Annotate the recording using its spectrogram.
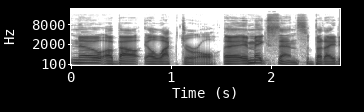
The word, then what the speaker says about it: electoral: Okay, first I'm going to say pronunciation-wise, it technically, usually, the original things was it's electoral, not electoral, and mayoral, not mayoral. That's more recent, the stress on the or part.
